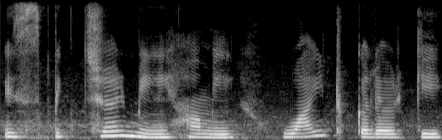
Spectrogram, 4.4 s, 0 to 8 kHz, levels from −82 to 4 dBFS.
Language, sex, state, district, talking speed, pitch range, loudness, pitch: Hindi, female, Punjab, Fazilka, 95 wpm, 185-215 Hz, -13 LUFS, 200 Hz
